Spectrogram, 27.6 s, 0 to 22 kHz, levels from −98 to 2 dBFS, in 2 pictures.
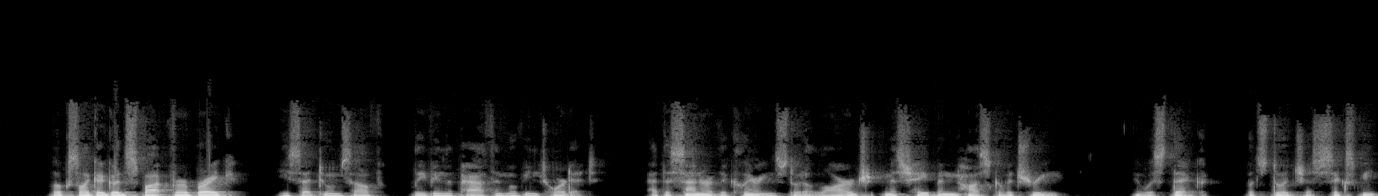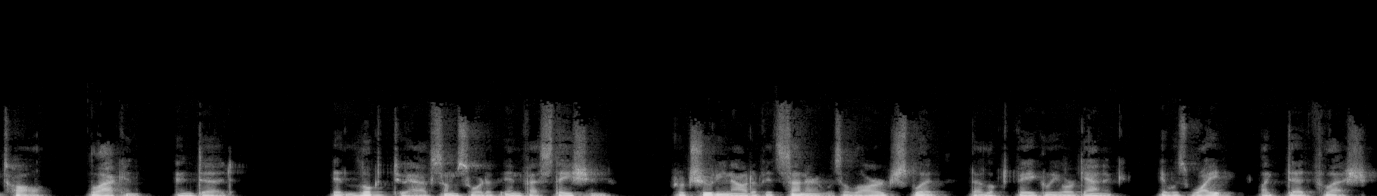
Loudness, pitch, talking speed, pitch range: -23 LUFS, 110 Hz, 155 wpm, 100-120 Hz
